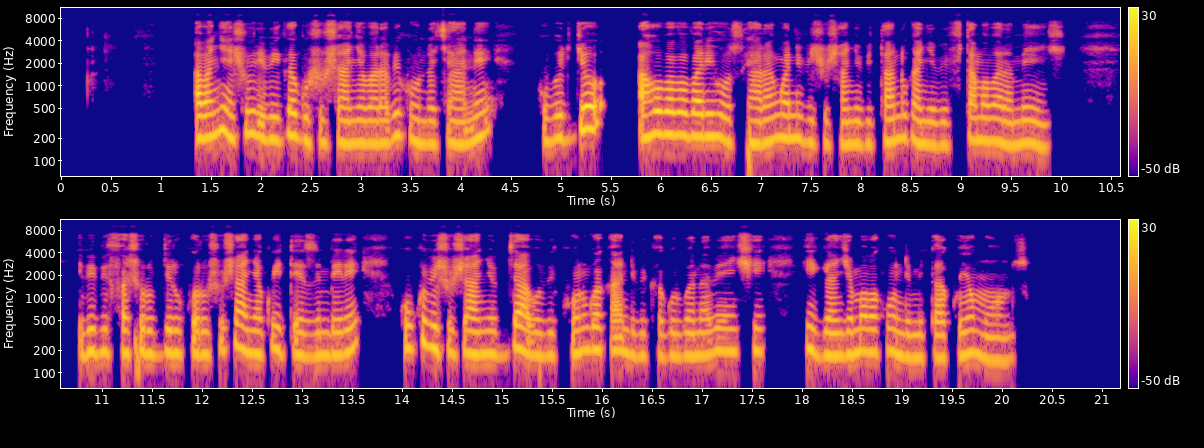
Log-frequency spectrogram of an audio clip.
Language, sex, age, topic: Kinyarwanda, female, 25-35, education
